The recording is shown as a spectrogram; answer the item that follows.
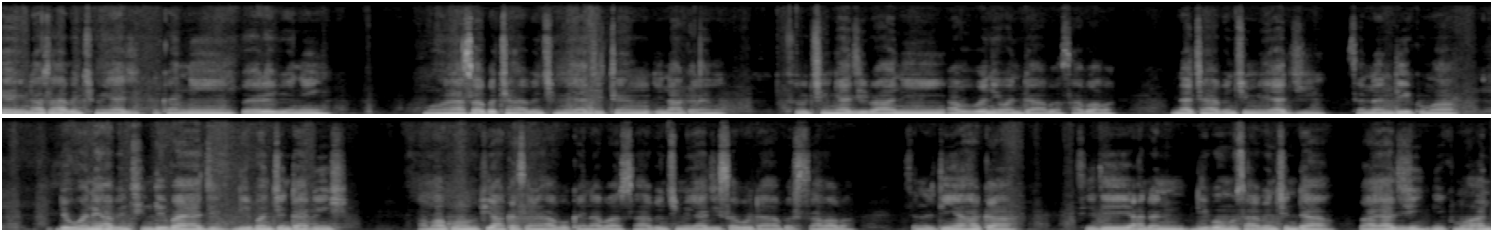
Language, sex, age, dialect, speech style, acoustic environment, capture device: Hausa, male, 25-34, Nigeria - Kano, happy; focused, nature, desktop / Linux / Chrome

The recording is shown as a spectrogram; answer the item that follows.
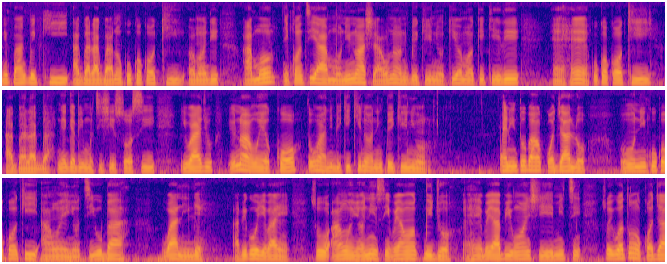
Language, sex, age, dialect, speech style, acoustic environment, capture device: Yoruba, male, 25-34, Nigeria - Lagos Yoruba, nervous, silence, mobile / Linux / Chrome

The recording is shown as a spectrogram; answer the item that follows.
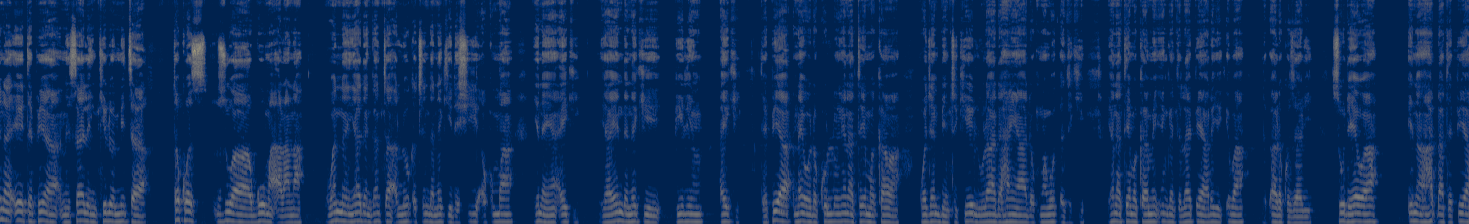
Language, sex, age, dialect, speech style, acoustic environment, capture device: Hausa, male, 45-54, Nigeria - Katsina, happy; focused; excited, people talking, mobile / Linux / Chrome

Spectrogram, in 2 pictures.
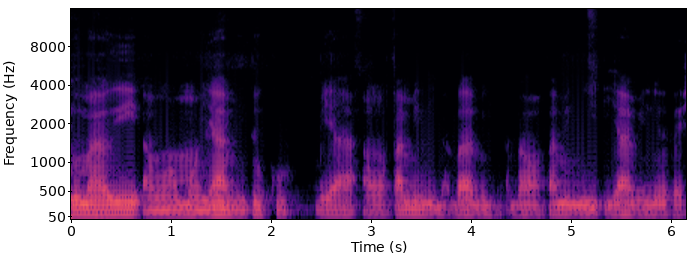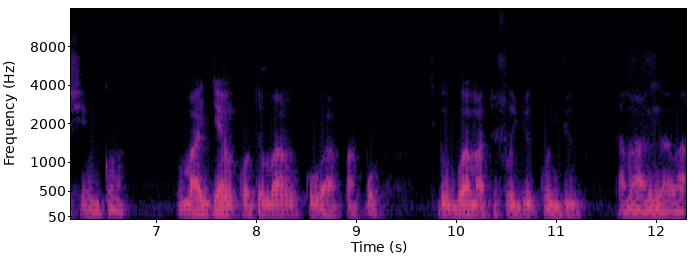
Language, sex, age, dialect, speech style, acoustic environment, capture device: Yoruba, male, 35-44, Nigeria - Lagos Yoruba, happy, nature, mobile / Linux / Chrome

